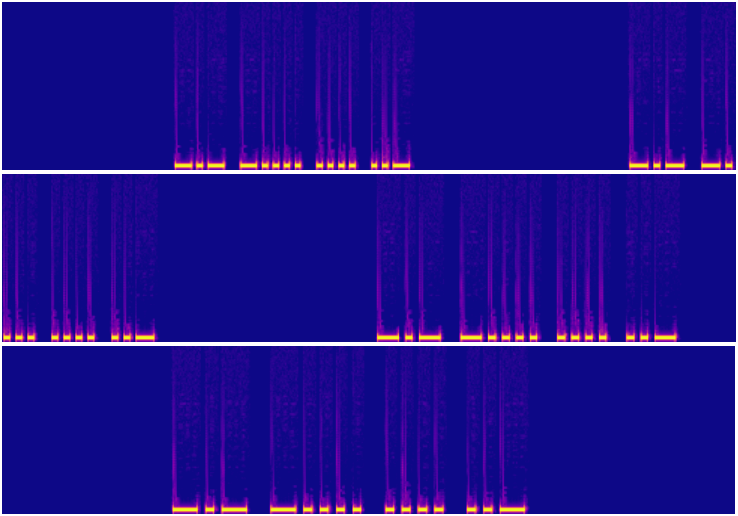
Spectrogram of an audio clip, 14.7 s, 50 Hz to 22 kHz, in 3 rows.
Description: Morse code, heard as a keyed tone, about 28 wpm, 700 Hz. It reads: K6HU K6HU K6HU K6HU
